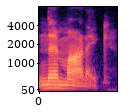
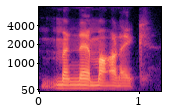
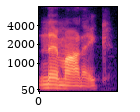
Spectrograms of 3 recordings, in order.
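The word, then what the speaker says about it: mnemonic: actually this word pneumonic the first m is not pronounced just like that neonic not memonic but neonic clear okay and the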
